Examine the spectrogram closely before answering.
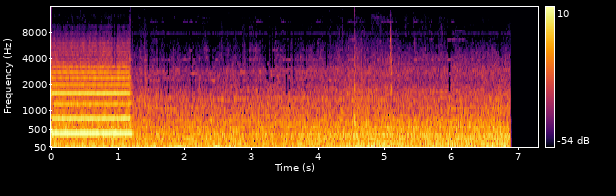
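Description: A car horn held on one steady note, stopping about a second in. Then the steady road noise of a car driving at speed, which cuts off abruptly near the end.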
